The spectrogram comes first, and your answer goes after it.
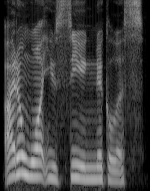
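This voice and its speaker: A woman's voice: medium pitch, normal speed, dry recording, studio quality, close to an everyday voice. A woman voicing a bitter, stern middle-aged father who speaks in a hard, clipped, raised voice.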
